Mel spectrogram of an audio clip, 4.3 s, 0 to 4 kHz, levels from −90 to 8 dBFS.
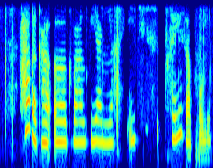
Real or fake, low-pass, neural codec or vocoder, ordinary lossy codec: real; 3.6 kHz; none; Opus, 32 kbps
